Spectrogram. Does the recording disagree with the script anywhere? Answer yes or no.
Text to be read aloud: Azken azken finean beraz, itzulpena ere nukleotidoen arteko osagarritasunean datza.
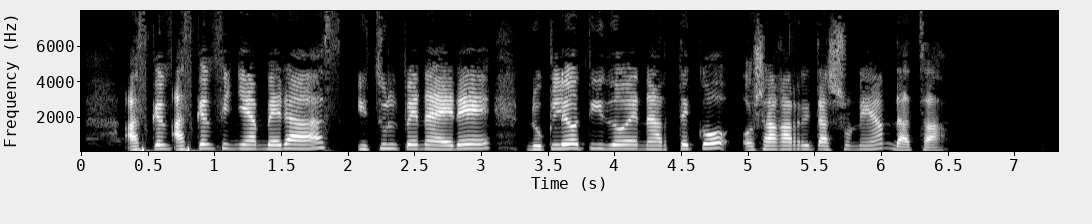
no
